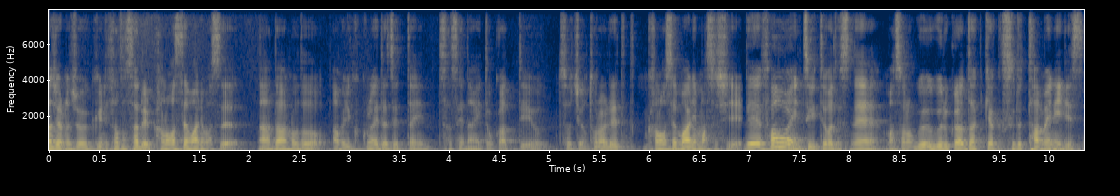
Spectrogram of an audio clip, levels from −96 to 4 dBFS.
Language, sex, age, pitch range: Japanese, male, 20-39, 120-155 Hz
